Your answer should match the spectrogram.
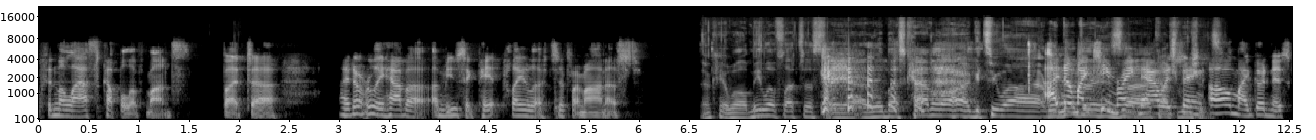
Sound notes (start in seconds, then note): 7.8 laughing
